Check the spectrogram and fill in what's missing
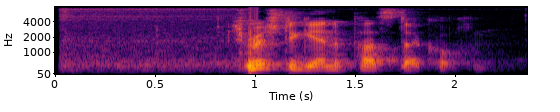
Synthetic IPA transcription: ʔɪçmœçtəɡɛɐnəpʰastakʰɔχn̩

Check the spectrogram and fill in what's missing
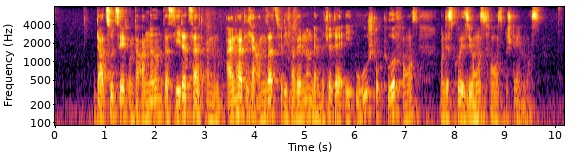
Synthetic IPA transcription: d̥at͡suːt͡sɛːltʔʊntɐ̰ʔa̰ndəʁ̞əmd̥asjeːɾɐt͡saɪtʰʔa̰ɪnənʔa̰ɪnɦaɪtʰlɪçɐ̰ʔa̰nzat͡sfyːɐdiːfɛɐvɛndʊŋdeːɐmɪtʰl̩deːɐʔeːʔuːʃtʁ̥ʊk̚tʰuːɐfɔ̃ːsʔʊntd̥ɛskʰohezjoːnsfɔ̃ːsb̥əʃtḛːə̰nmʊ̰s

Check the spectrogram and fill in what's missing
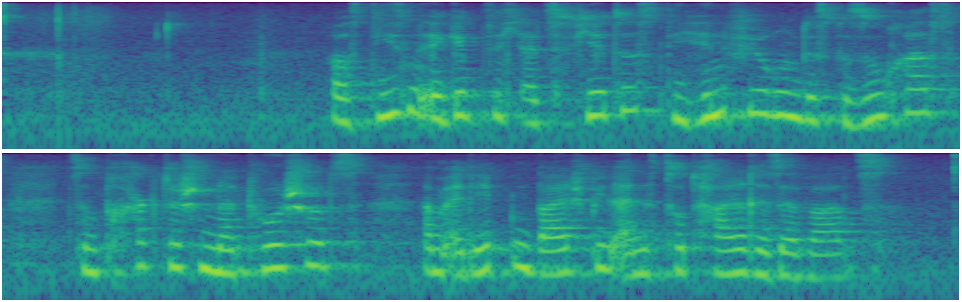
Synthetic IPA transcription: ʔaʊsd̥iːzn̩ɛɐɡiːp̚tz̥ɪçalsfiːɐtʰəsd̥iːɦɪnfyːʁʊŋdɛsb̥əzuːxɐst͡sʊmpʁ̥aktɪʃn̩natʰuːɐʃʊt͡sʔamɛɐleːp̚tn̩baɪʃpiːlʔa̰ɪnəstʰotʰaːlʁezɛɐvaːt͡s

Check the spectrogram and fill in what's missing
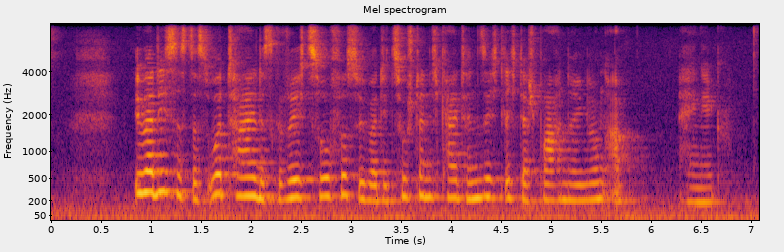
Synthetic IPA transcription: ʔyːbɐdiːsɪstd̥asʔuːɐtʰaɪldɛsɡ̥əʁɪçt͡shoːfəsʔyːbɐdiːt͡suːʃtɛndɪçkʰaɪthɪnzɪçtʰlɪçd̥eːɐʃpʁ̥aːχn̩ʁeːɡəlʊŋʔa̰p̚ | hɛŋɪç

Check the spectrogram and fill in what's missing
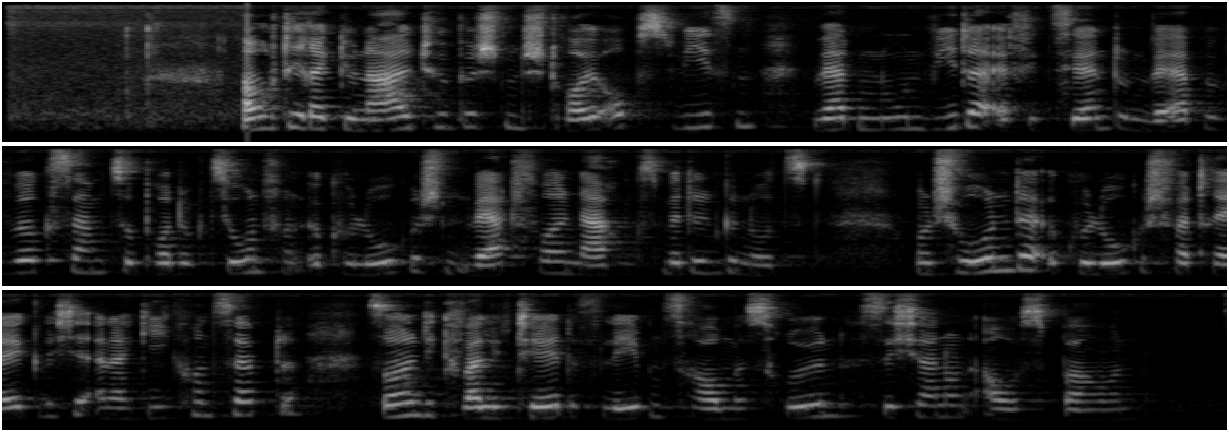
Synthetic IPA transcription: ʔaʊxd̥iːʁeɡjonaːltʰyːpɪʃn̩ʃtʁ̥ɔʏʔopstv̥iːzn̩veːɐdn̩nuːnviːdɐʔɛfit͡sjɛntʊntv̥ɛɐbəvɪɐkz̥aːmt͡suːɐpʁ̥odʊkt͡sjoːnfɔnʔøkʰoloːɡɪʃn̩veːɐtfɔlənːaːʁʊŋsmɪtl̩nɡənʊt͡st | ʊntʃoːəndəʔøkʰoloːɡɪʃfɛɐtʁ̥ɛːklɪçəʔenɛɐɡiːkʰɔnt͡sɛp̚təz̥ɔləndiːkv̥alitʰɛːt̚d̥ɛsleːbm̩sʁaʊməsʁøːənz̥ɪçɐnʊntʔaʊsb̥aʊən

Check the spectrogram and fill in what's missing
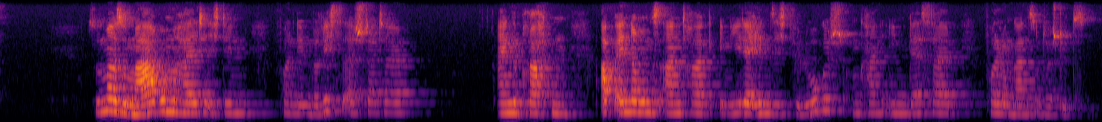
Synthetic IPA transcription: z̥ʊmɐzomaːʁʊmɦaltəɪçd̥eːn | fɔndeːmbəʁ̞ɪçtɛ̰ɐʃtatʰɐ | ʔaɪnɡəbʁaχtn̩ | ʔa̰pʔɛndəʁ̞ʊŋsʔa̰ntʁ̥aːkɪnjeːɾɐhɪnzɪçtfyːɐloːɡɪʃʊntkʰaniːnndɛshalpfɔlʊnt̚ɡ̥ant͡sʊntɐʃtʏt͡sn̩

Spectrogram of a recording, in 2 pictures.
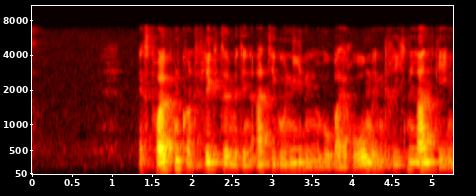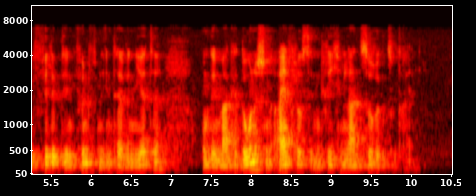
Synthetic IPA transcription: ʔɛsfɔlk̚tn̩kʰɔnflɪktʰəmɪt̚d̥eːnʔa̰ntʰiɡoniːdn̩vobaɪʁoːmɪ̰nɡʁiːçn̩lantɡ̥eːɡŋ̩fɪlɪp̚d̥eːnfʏnftn̩ʔɪ̰ntʰɐveniːɐtʰəʔʊmdeːnmakʰedoːnɪʃn̩ʔa̰ɪnflʊsɪ̰nɡʁiːçn̩lantt͡suʁʏkt͡su̥d̥ʁ̥ɛ̰ŋən

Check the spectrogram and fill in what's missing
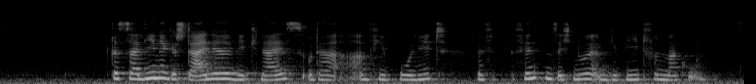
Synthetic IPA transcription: kʁ̥ɪstaliːnəɡəʃtaɪnəviːknaɪsʔo̰ːdɐa̰mfibolitb̥əfɪndn̩zɪçnuːɐɪ̰mɡəbiːtfɔnmakʰṵn

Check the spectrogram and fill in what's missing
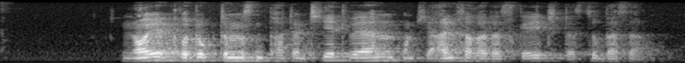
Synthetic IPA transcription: nɔʏəpʁ̥odʊk̚təmʏsn̩pʰatɛntʰiːɐtv̥eːɐdn̩ʊntjeʔaɪnfaχɐdasɡ̥eːtd̥ɛstobɛsɐ

